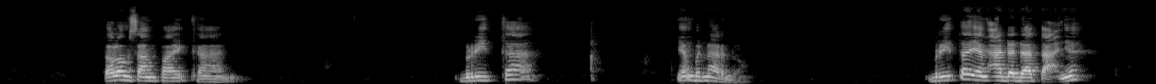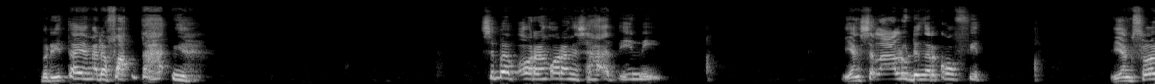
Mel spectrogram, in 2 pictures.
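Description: A middle-aged man speaks emphatically into a close microphone, in short phrases with pauses.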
